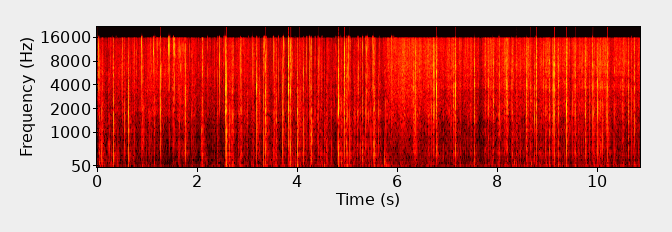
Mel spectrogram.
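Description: Clear plastic bubble wrap bunched in both hands is crinkled by the fingers and its bubbles popped. A dense run of sharp, bright crackles and snapping pops comes with almost no low end. Each burst dies away instantly, leaving a steady rustling texture for about eleven seconds.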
